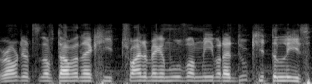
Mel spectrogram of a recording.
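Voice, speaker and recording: A man's high-pitched voice with a non-native accent. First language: not English. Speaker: sim racing driver. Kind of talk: live commentary. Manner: fast; halting.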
